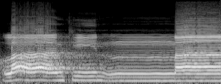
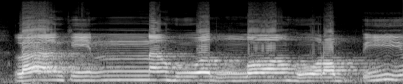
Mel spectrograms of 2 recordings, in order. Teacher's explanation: artinya lakinna dibaca panjang jika waakaf dan jika wasal pendek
